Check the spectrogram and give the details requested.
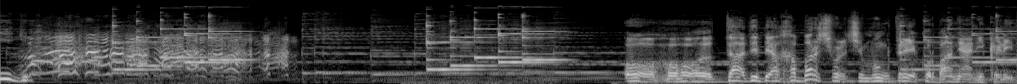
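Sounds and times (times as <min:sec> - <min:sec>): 
speech: 0:00.0 - 0:00.5, 0:06.3 - 0:10.1
laughter: 0:00.0 - 0:03.0
telephone ringtone electronic melody: 0:01.1 - 0:06.2, 0:09.0 - 0:10.1.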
